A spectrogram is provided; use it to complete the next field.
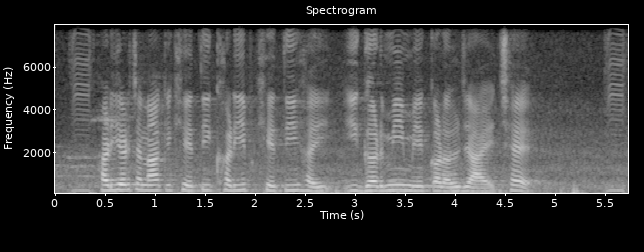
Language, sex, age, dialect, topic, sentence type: Magahi, female, 31-35, Western, agriculture, statement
